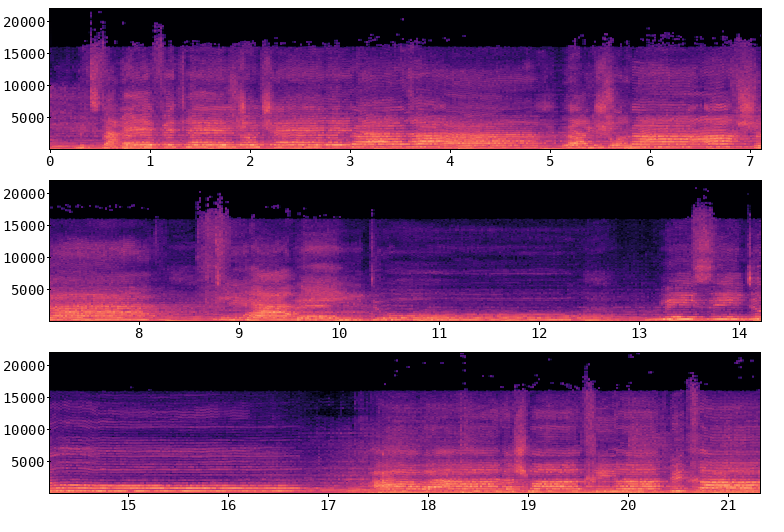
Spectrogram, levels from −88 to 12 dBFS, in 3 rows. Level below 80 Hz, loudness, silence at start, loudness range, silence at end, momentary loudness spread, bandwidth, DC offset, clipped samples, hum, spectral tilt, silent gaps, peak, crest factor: -28 dBFS; -14 LUFS; 0 s; 4 LU; 0 s; 9 LU; 18.5 kHz; 4%; under 0.1%; none; -4 dB/octave; none; -2 dBFS; 14 dB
